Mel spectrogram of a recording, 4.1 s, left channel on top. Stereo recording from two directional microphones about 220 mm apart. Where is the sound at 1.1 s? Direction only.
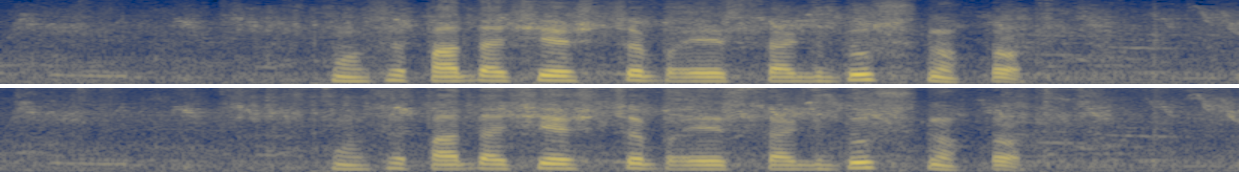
20° left (ahead or behind).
